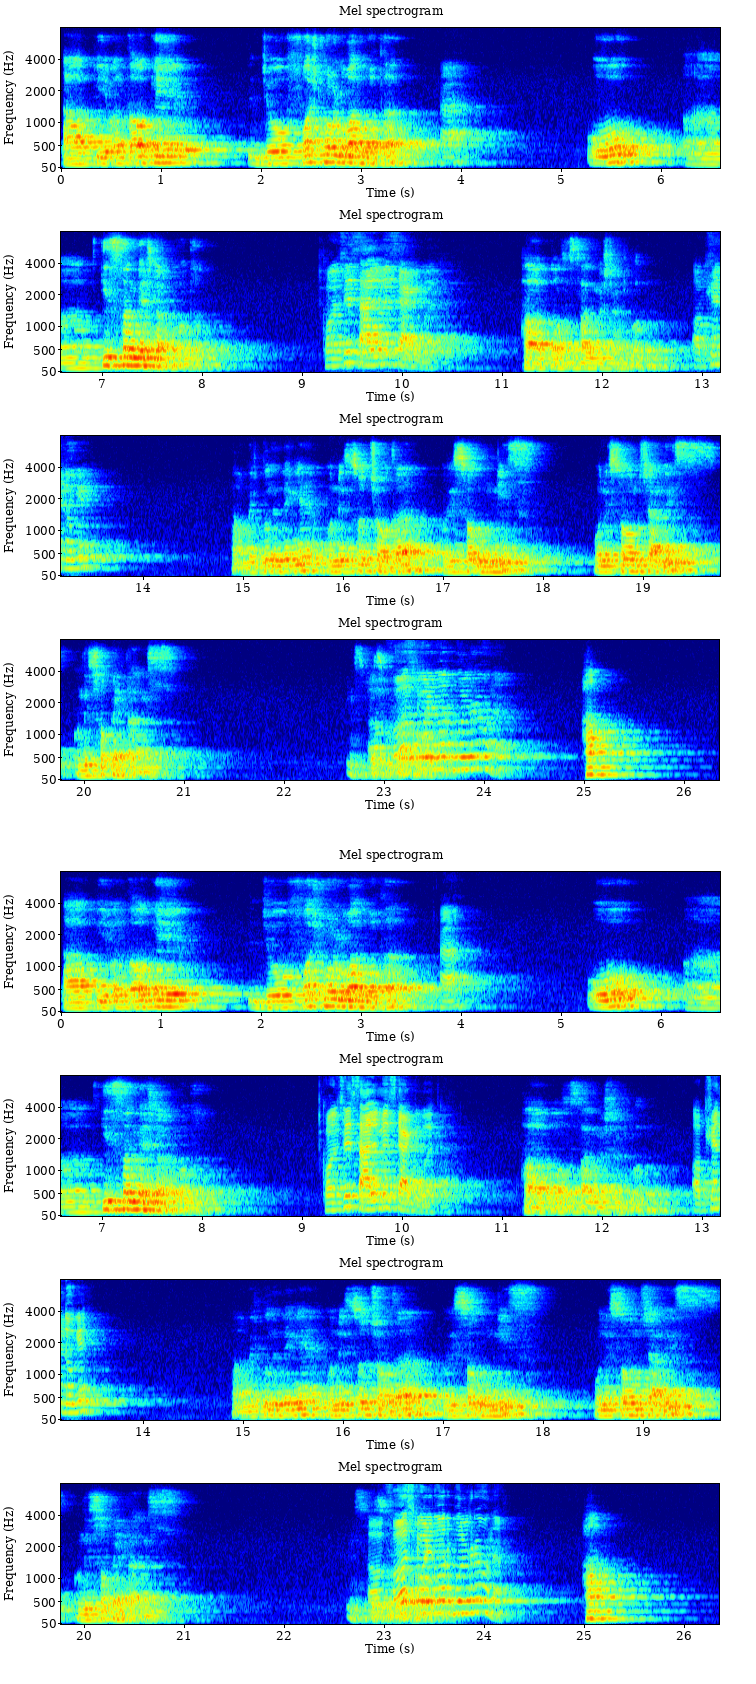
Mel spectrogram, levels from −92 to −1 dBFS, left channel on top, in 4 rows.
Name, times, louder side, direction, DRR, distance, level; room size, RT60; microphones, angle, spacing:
voice 1, 0.0-1.3 1.9-3.5 5.3-5.8 6.2-8.0 11.2-12.5 14.9-17.9 18.5-20.9 22.6-23.4 25.0-25.1, equal, 45° left, 0 dB, 0.8 m, -23 dB
voice 2, 9.2-10.5 12.9-13.6 22.8-24.3, right 2 dB, 50° right, 6 dB, 0.4 m, -28 dB
4.9 x 2.7 x 3.8 m, 1.4 s
head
